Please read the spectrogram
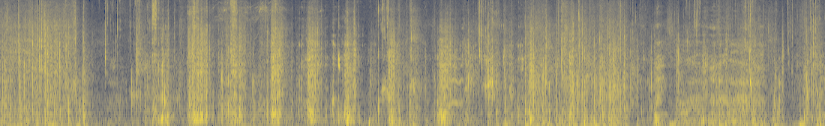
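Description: Shiny plastic Takis chip bag crinkling as it is handled and turned over, a loud, dense run of crackles.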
